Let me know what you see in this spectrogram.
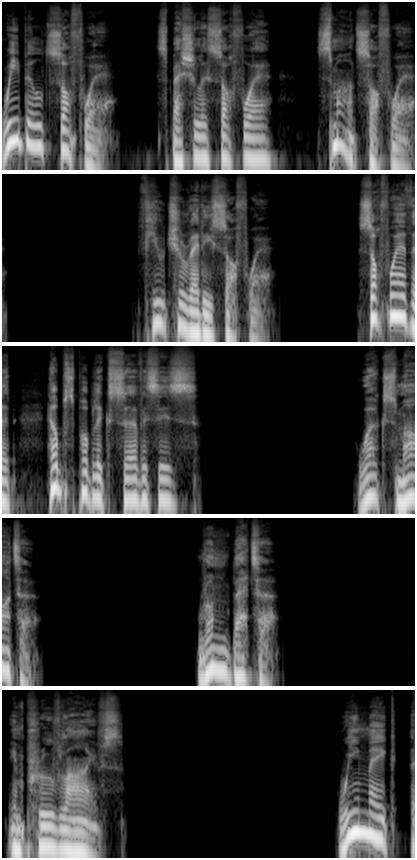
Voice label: voiceover; civica brand impact film; civica brand impact video 2021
